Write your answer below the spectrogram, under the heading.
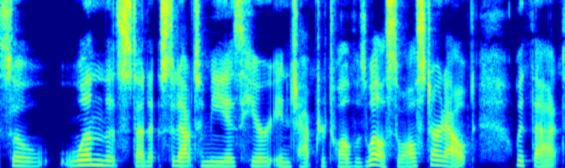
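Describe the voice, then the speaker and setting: A woman talks with an American accent in a monotone, flat intonation. The recording is very clean, with a silent background. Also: medium pitch for a woman. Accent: Utah accent, noticed by locals where staying. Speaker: podcast co-host, scripture study. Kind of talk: casual scripture study discussion.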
